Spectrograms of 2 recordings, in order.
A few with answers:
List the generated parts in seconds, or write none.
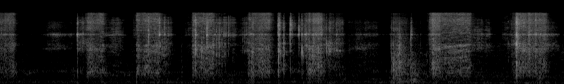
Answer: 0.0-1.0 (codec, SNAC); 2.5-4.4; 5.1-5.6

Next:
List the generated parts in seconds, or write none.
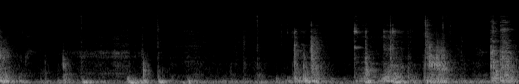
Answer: 2.4-4.3 (codec, SNAC)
